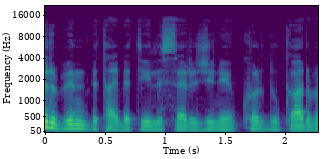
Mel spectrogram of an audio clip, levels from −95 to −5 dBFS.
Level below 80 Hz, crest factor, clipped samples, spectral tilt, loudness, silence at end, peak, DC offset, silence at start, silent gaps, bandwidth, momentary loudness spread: -76 dBFS; 20 dB; under 0.1%; -6.5 dB/octave; -39 LUFS; 0 s; -16 dBFS; under 0.1%; 0 s; none; 15 kHz; 6 LU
